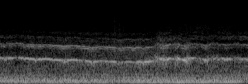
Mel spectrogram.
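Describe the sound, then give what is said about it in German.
Car tires screech continuously as a car races around the last curve toward a zoo, a loud sustained squeal with a steady high pitch riding over a rumbling engine, without any voices. “Mit quietschenden Reifen rast das Auto um die letzte Kurve hin zum Zoo.”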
